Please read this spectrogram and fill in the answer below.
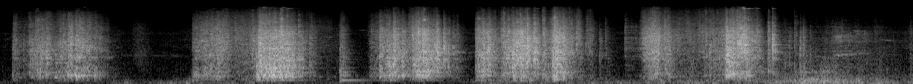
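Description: Heavy steel livestock panels being shifted and set into place: about five bursts of metal rattling and scraping, a second or less each.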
